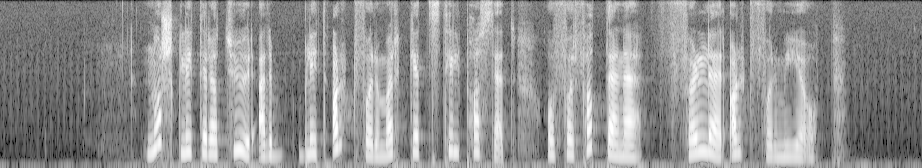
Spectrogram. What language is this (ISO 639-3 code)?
nor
